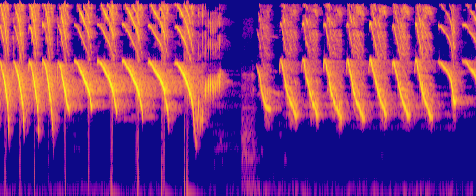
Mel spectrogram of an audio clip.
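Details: Canary used as a lure for silent birds, singing fast dense 'cuit cuit' notes: rapid repeated downward-sweeping whistles, about four per second, with a short pause midway, then the series resumes.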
